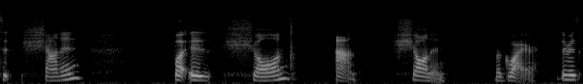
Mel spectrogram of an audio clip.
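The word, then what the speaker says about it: Seán: I don't know what way this video is around, but it actually goes up on the E, so it's Sean.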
